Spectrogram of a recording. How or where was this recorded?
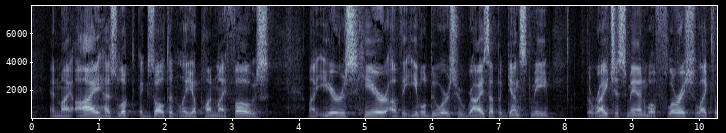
large echoing room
